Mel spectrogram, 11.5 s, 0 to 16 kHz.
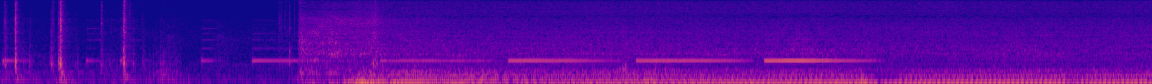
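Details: Dodge Caliber with codes P0301 and P0300, plug gap found excessive: cranks and catches over a chiming warning beep, then a slightly uneven idle; cylinder one still misfiring.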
